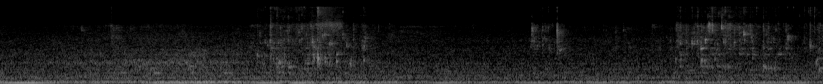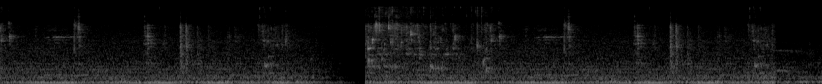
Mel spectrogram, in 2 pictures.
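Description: Soft, continuous trickling and dripping of water draining from lentils through a strainer, fairly quiet and close, with a brief dropout partway through.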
